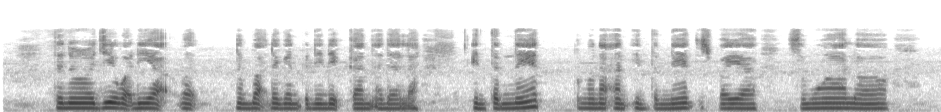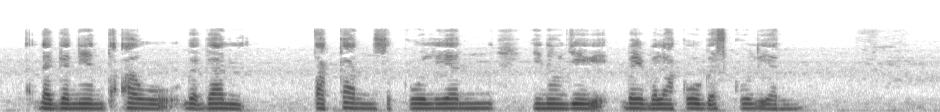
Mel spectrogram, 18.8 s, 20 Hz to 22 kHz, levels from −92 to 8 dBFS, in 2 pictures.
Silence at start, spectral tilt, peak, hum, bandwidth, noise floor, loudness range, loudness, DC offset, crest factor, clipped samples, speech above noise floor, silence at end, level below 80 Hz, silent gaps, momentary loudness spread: 0.25 s; -7 dB/octave; -10 dBFS; none; 7.8 kHz; -58 dBFS; 3 LU; -26 LUFS; under 0.1%; 16 dB; under 0.1%; 34 dB; 1.35 s; -56 dBFS; none; 11 LU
